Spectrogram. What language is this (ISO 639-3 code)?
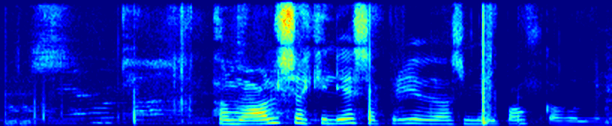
isl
